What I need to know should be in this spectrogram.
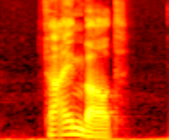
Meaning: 1. past participle of vereinbaren 2. inflection of vereinbaren: third-person singular present 3. inflection of vereinbaren: second-person plural present 4. inflection of vereinbaren: plural imperative
- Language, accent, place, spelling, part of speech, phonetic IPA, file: German, Germany, Berlin, vereinbart, verb, [fɛɐ̯ˈʔaɪ̯nbaːɐ̯t], De-vereinbart.ogg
